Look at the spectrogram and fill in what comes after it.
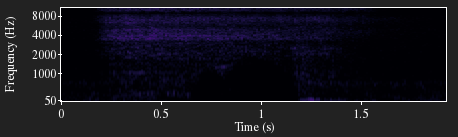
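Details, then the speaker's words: Simulated physical-assessment exam: stethoscope on the posterior thorax during a deep breath, with soft, muffled air sounds and a brief thump of contact noise: normal breath sounds. "I move down I'm going to be listening for anything that sounds have normal um it should just be an even error exchange no crackles or we should be noted"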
